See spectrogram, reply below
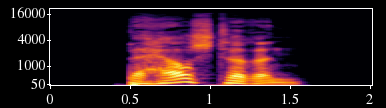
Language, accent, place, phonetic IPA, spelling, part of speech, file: German, Germany, Berlin, [bəˈhɛʁʃtəʁən], beherrschteren, adjective, De-beherrschteren.ogg
- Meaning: inflection of beherrscht: 1. strong genitive masculine/neuter singular comparative degree 2. weak/mixed genitive/dative all-gender singular comparative degree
